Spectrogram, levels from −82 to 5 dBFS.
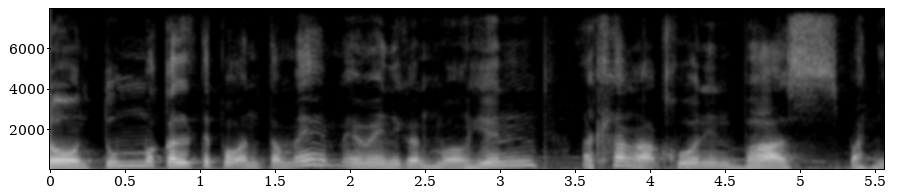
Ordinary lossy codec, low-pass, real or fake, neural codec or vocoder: none; none; real; none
